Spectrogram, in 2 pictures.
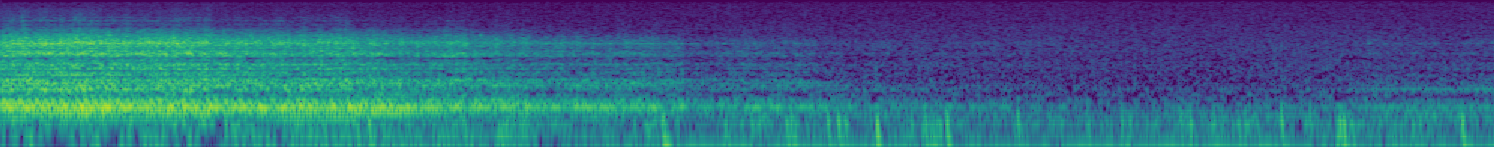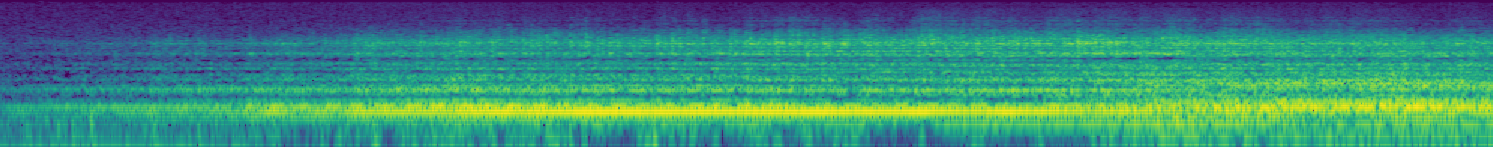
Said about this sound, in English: Bring the copter closer, Bill. Shine the light on the side of the mountain above us.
